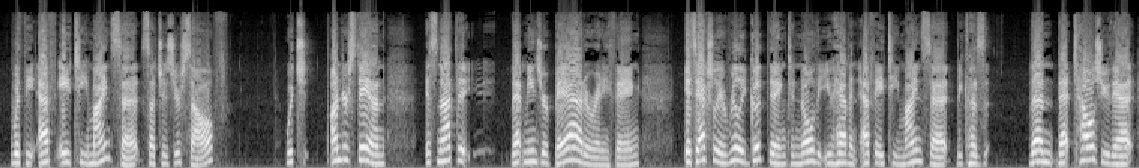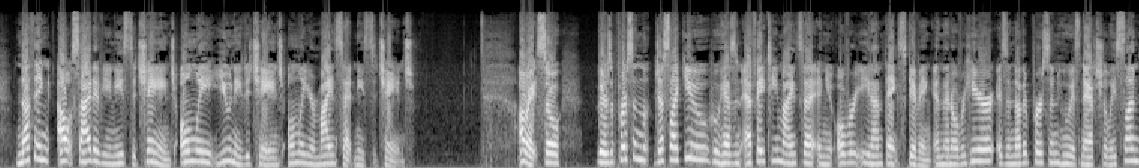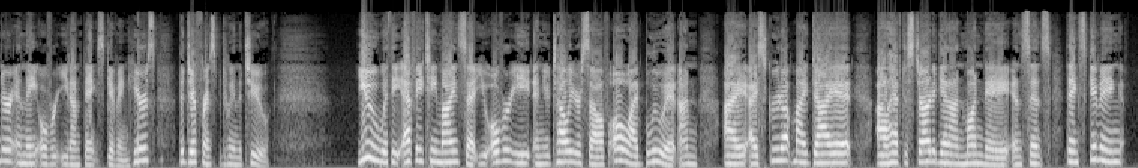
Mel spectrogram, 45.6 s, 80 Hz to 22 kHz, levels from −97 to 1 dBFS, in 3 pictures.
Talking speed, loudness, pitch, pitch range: 170 wpm, -10 LUFS, 210 Hz, 185-240 Hz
